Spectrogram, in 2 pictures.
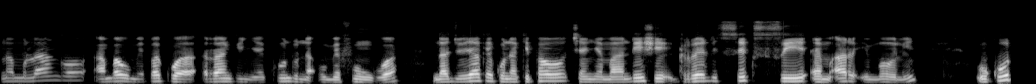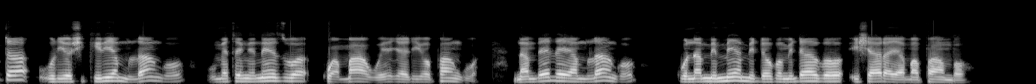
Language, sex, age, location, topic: Swahili, male, 25-35, Kisii, education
